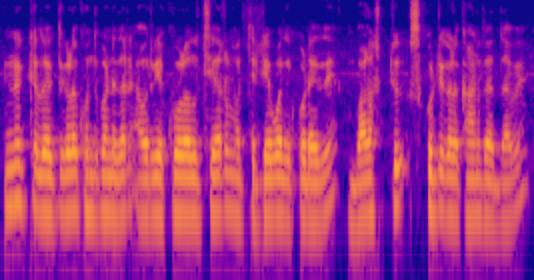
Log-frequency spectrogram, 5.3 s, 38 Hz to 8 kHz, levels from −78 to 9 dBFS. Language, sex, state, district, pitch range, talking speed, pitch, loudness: Kannada, male, Karnataka, Koppal, 130-145 Hz, 170 wpm, 135 Hz, -15 LUFS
